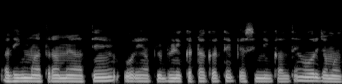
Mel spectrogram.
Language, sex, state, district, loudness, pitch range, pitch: Hindi, male, Bihar, Jamui, -24 LUFS, 140-150 Hz, 145 Hz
